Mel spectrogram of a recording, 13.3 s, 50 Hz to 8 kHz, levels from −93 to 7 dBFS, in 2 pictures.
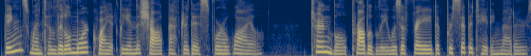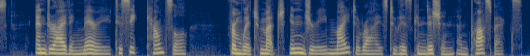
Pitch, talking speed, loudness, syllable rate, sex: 195 Hz, 165 wpm, -21 LUFS, 5.3 syllables/s, female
